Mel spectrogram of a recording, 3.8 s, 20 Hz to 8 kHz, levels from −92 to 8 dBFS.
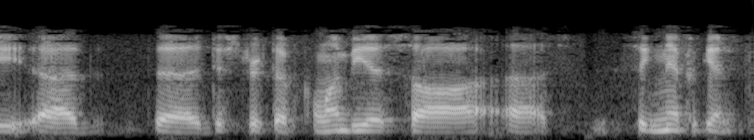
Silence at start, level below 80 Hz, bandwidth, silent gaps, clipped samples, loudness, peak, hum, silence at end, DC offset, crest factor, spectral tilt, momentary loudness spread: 0 s; -70 dBFS; 4.7 kHz; none; under 0.1%; -20 LUFS; -2 dBFS; none; 0.1 s; under 0.1%; 18 dB; -8 dB/octave; 7 LU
